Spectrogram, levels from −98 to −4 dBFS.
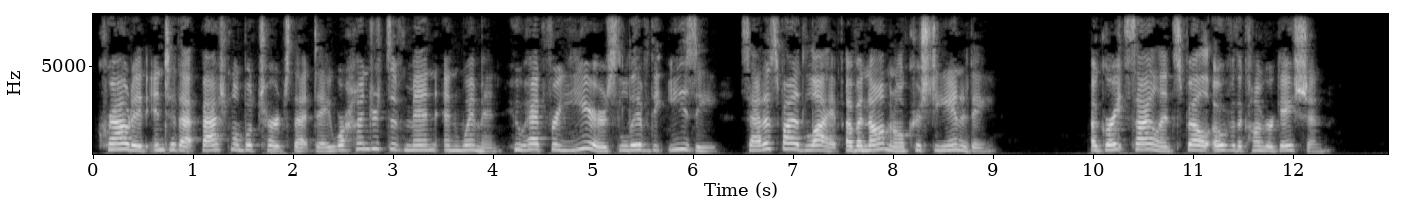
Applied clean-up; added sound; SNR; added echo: none; none; none; none.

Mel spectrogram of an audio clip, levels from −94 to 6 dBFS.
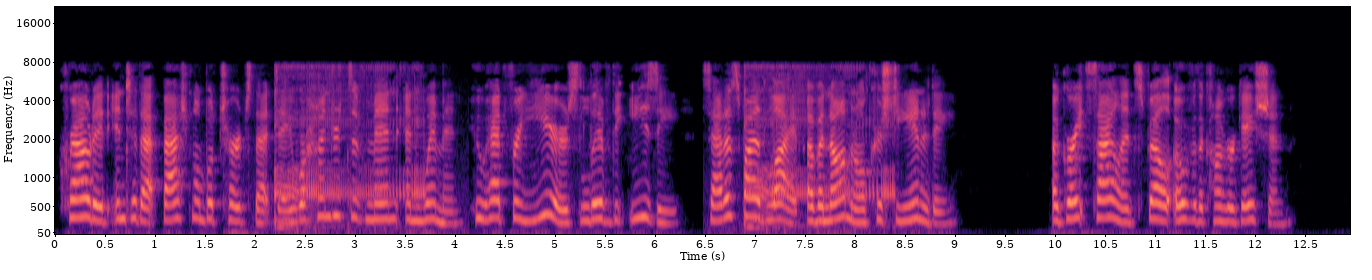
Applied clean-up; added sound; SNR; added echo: none; Fart; 11 dB; none.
